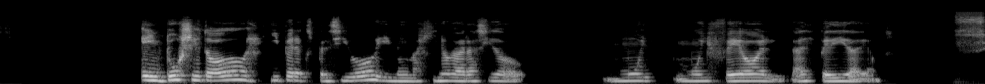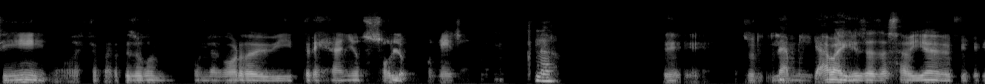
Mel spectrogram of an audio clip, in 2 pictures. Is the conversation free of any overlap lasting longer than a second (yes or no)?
yes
